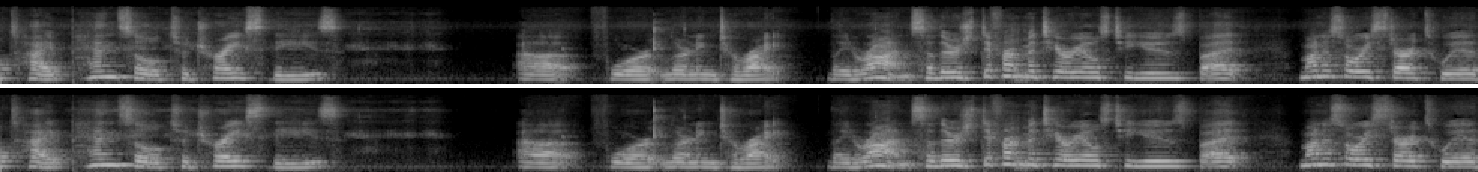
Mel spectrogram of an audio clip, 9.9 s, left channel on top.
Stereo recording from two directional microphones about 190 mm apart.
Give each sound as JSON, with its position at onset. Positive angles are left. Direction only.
{"t": 0.0, "sound": "speech", "side_deg": 45}
{"t": 3.4, "sound": "speech", "side_deg": 50}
